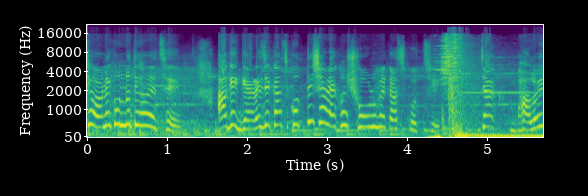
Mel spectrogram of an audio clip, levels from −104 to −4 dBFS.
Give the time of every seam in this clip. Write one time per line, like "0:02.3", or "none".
none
